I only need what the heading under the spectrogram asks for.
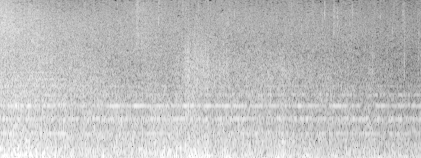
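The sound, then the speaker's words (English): Heavy rain pours steadily and loudly at an airfield, with a low rumble of thunder rolling underneath throughout, as a pilot ties down a just-landed aircraft in the downpour; no voices are heard. “The aerodrome reporting office helped me tie down in the downpour with thunder and lightning.”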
